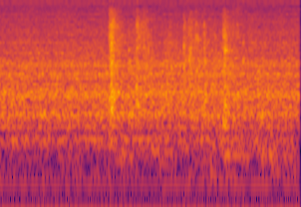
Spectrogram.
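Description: Slide projector running with a steady fan hum, and a few short mechanical clicks a little under a second in as the carousel advances to the next slide.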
